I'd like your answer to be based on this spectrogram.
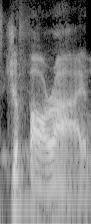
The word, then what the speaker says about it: Jafari: And everybody said that Jafari Harvey, because his aunt sent, like, anybody associated with Miami media an email and said, no, you're saying his name wrong. It's Jafari, like Rastafari.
